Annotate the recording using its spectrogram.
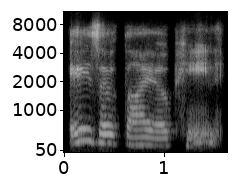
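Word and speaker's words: azathioprine: And I'm going to spell it. It's called azothiopine, and it's AZATHIOPINE.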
